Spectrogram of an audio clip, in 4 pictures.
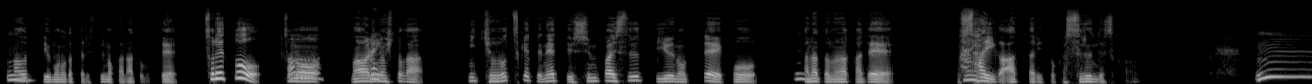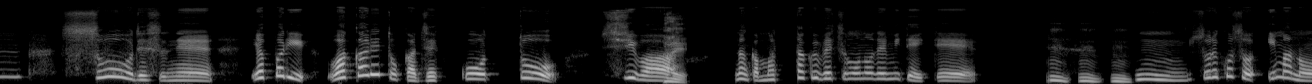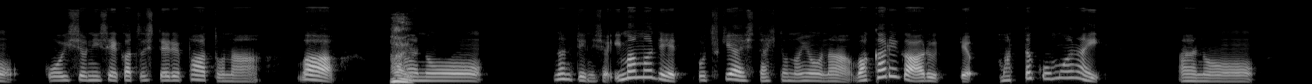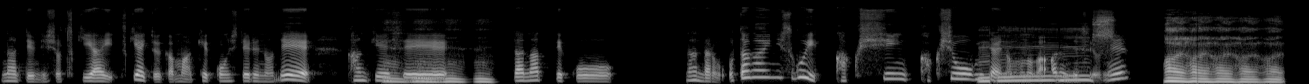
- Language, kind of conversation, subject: Japanese, advice, 老いや死を意識してしまい、人生の目的が見つけられないと感じるのはなぜですか？
- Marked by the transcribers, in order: distorted speech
